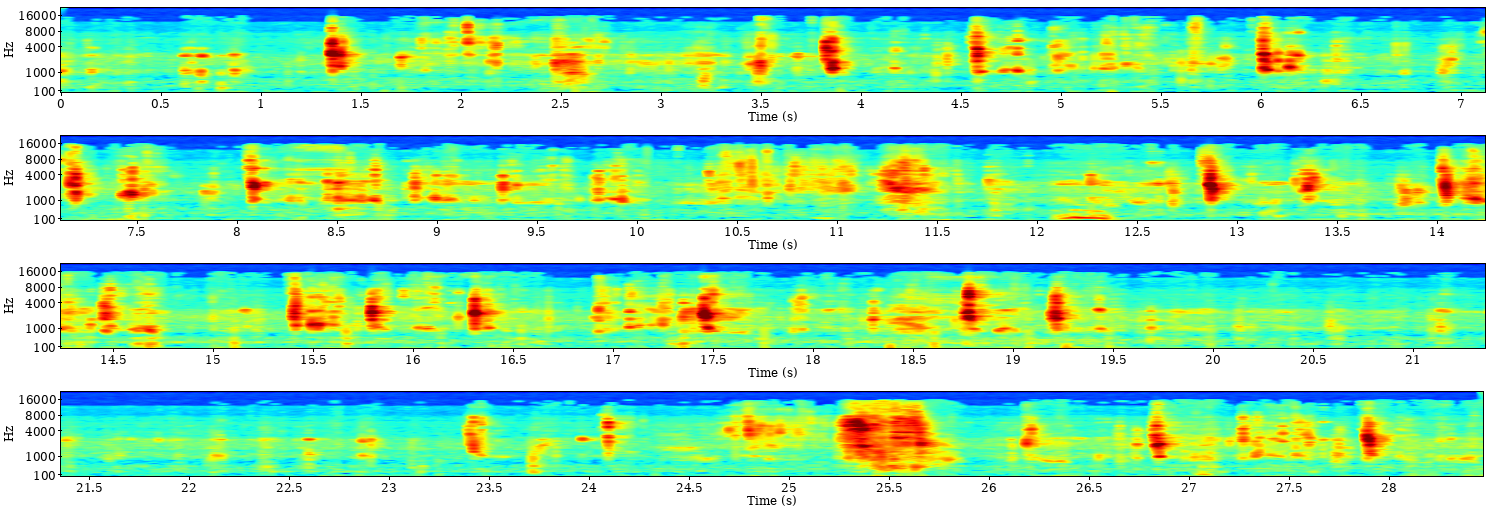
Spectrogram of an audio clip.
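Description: Close-up chewing and biting of sauce-coated fried chicken: wet smacking lip and mouth sounds with many irregular crunchy clicks, and a brief hiss near the end.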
